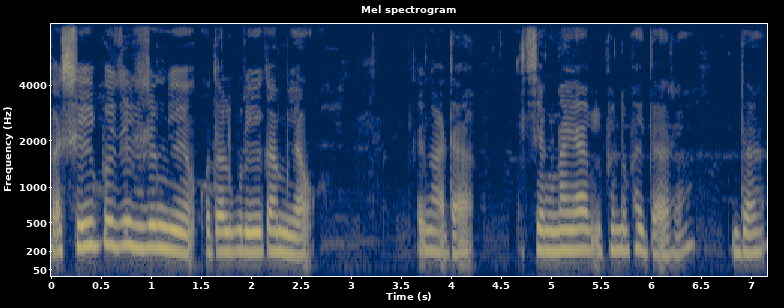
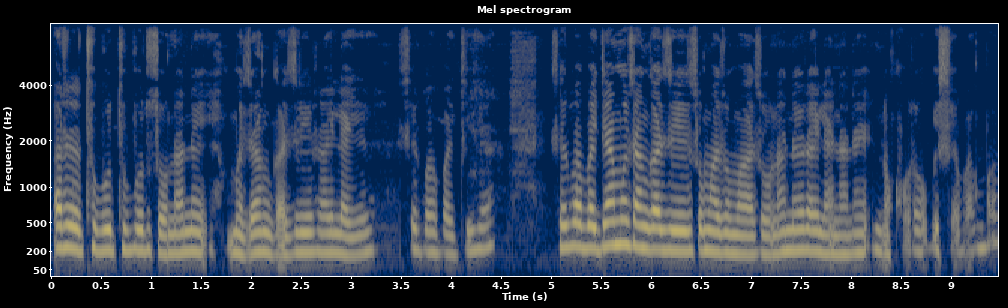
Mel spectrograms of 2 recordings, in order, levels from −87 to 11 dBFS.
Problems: constant background noise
